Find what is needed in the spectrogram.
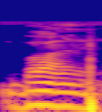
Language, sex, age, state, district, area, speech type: Hindi, male, 60+, Uttar Pradesh, Mau, rural, read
